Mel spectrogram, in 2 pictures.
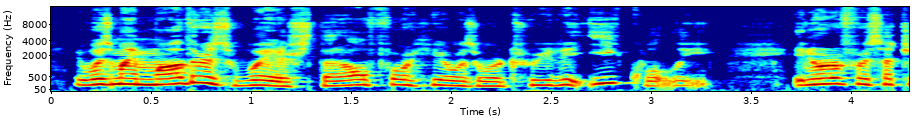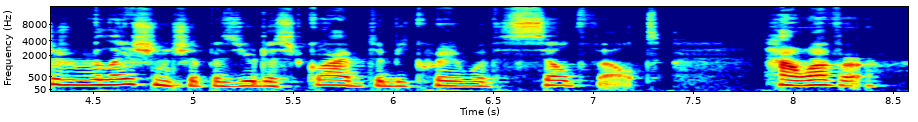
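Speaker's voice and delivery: ordinary delivery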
